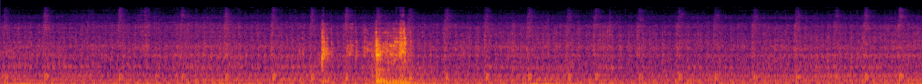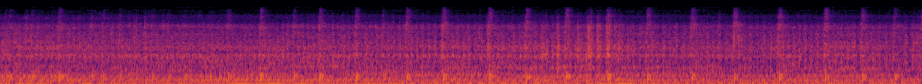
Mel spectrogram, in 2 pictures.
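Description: Dry leaves and twigs crunch under tyres.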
